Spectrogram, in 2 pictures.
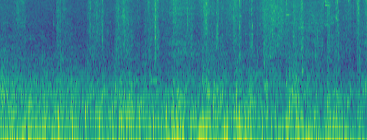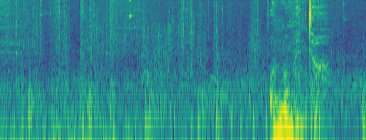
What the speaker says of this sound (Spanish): Un caballo, tío. Me voy con el caballo.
